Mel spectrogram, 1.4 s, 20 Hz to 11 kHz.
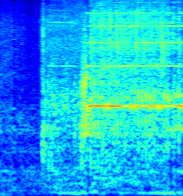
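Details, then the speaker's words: IBM 4400 thermal label printer after cleaning dirty media gap sensor and replacing bad ribbon rewind motor, running diagnostic print: even mechanism whirr with steady high tone as label feeds smoothly; normal printing, fixed. "there you go now we're cooking with fire that's the way it should work awesome so this one's fixed"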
